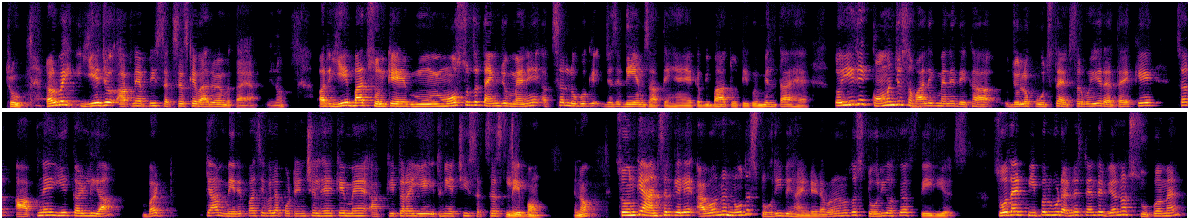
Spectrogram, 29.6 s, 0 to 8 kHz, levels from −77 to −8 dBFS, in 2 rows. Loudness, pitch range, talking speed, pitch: -20 LUFS, 150-210 Hz, 220 wpm, 180 Hz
